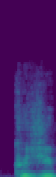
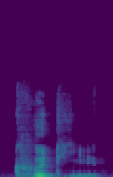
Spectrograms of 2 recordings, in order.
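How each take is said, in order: First: Could is said with a weak, reduced vowel. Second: Could is said with a full, rounded vowel.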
